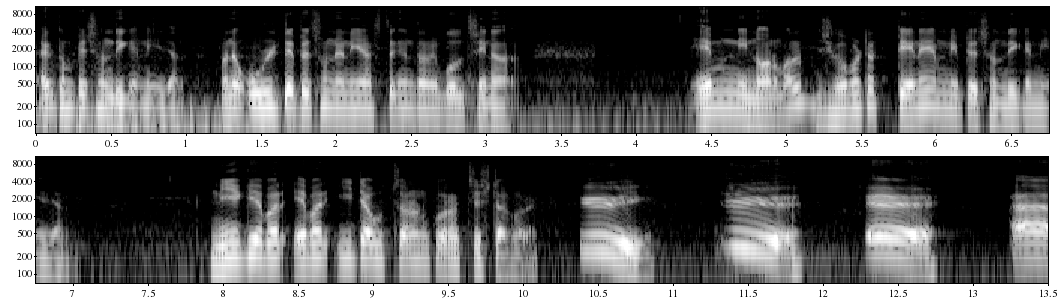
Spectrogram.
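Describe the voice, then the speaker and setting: A man teaching an online phonetics lesson from home with a Bengali accent, speaking slowly and patiently and repeating vowel sounds for learners to copy. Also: fairly high pitch, a little mellow. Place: home during a storm.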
